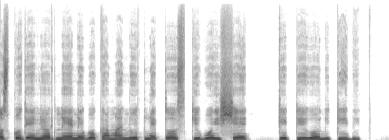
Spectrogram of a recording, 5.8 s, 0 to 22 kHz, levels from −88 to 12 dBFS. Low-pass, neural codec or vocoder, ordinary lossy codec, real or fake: none; codec, 44.1 kHz, 1.7 kbps, Pupu-Codec; none; fake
